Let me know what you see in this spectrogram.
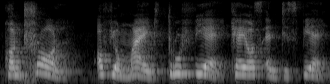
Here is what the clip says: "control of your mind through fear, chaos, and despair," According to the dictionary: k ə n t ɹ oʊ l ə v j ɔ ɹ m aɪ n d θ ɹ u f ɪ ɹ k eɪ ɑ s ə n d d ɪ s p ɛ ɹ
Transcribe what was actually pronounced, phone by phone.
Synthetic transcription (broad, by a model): k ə n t ɹ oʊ l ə f j ɔ m aɪ n d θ ɹ u f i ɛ k eɪ ɑ s ə n d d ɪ s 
